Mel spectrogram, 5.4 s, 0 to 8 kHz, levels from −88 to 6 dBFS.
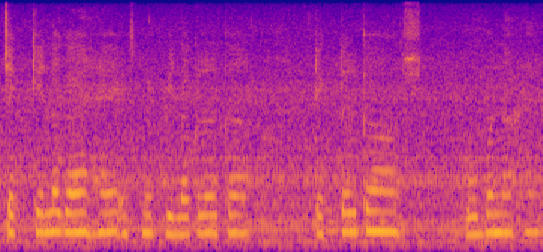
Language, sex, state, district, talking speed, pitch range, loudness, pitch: Hindi, female, Chhattisgarh, Raipur, 130 wpm, 225-235 Hz, -16 LUFS, 230 Hz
